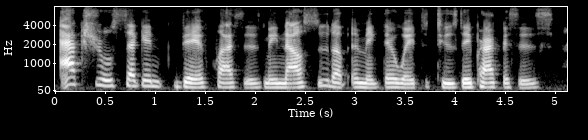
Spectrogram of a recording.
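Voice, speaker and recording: A woman's voice: low voice, unhurried, fairly bright tone, no echo, highs cut off. A woman playing a sensible, dry teenage vampire who co-hosts a school radio show in an amateur radio play. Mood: dry, official. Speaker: student radio host.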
